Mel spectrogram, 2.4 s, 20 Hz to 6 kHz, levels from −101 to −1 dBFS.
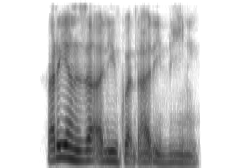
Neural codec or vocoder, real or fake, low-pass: codec, 24 kHz, 0.9 kbps, WavTokenizer, small release; fake; 5.4 kHz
